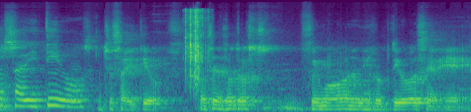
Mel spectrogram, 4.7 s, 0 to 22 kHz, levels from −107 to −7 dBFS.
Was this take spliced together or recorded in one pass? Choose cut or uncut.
cut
